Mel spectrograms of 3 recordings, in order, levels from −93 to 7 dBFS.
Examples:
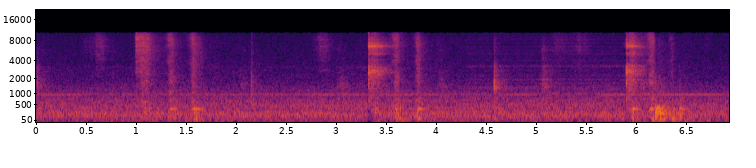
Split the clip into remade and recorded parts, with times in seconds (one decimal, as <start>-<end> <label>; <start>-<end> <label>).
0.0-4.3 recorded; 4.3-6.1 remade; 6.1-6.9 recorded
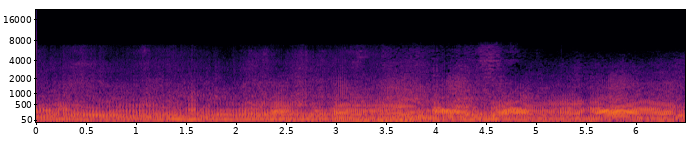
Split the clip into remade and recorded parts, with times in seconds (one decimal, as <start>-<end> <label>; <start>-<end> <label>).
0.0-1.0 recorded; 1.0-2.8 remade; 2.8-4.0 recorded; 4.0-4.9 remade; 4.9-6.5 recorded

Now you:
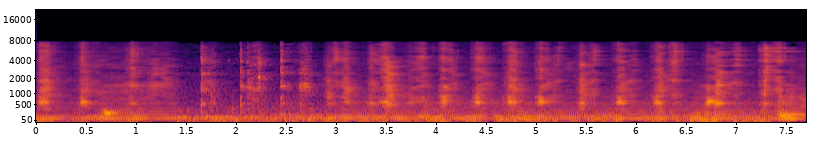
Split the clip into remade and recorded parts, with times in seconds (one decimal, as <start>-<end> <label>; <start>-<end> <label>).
0.0-1.4 remade; 1.4-2.9 recorded; 2.9-7.7 remade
